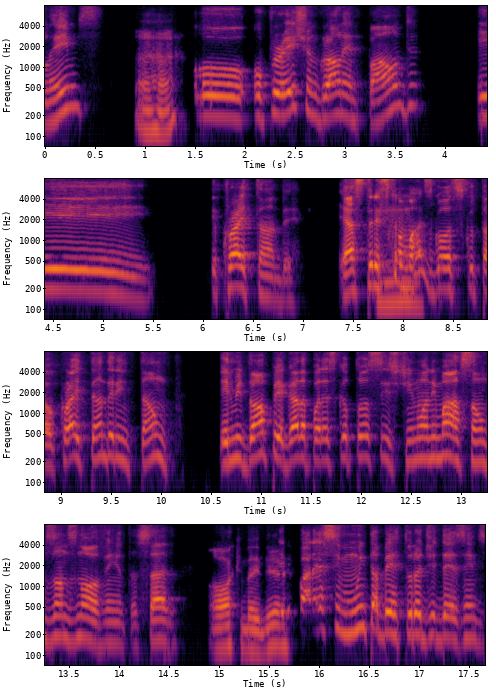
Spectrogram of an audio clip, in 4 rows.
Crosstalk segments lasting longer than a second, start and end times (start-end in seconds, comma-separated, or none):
none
